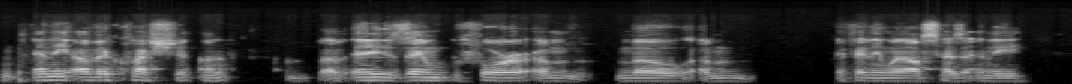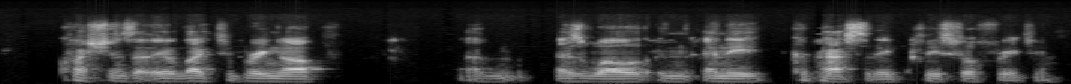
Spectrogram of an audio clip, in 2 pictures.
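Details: Adult male speaker; Ordinary fluent speech.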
